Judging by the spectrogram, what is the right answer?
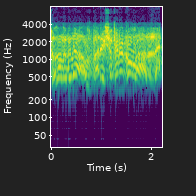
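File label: Turkish bailout, mood med, speech; War Thunder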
